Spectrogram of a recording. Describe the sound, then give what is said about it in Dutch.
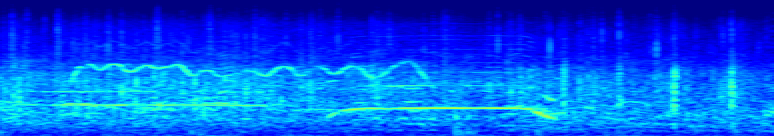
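A crowd of protesters at a university occupation cheers and applauds as a Starbucks bin is carried off, a dense, steady roar of clapping and shouting that holds at an even level throughout. “stijgt hier een enorm gejuich op”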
